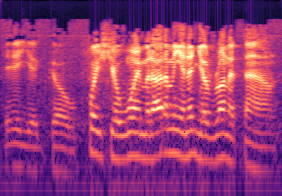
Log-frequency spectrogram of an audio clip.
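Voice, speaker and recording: An actor playing a scrappy, defiant young New York street kid with big dreams, talking tough and slangy in an old film. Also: male voice, fairly high pitch, lively intonation, fast talker, a bit bright, highs cut off, a little hiss or hum. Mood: boastful.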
